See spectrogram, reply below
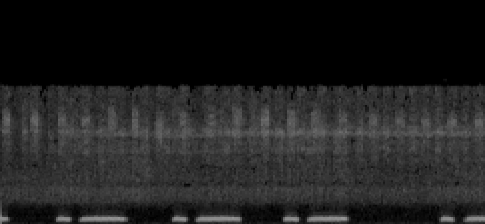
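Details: Caged wild-caught spotted dove cooing clearly in a quiet setting: paired phrases, a quick short hoot then a drawn-out level coo, repeated at an unhurried, slightly uneven pace.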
